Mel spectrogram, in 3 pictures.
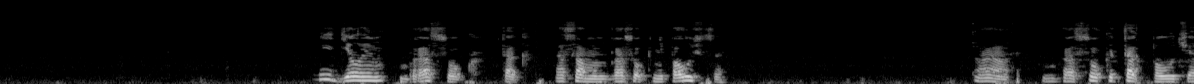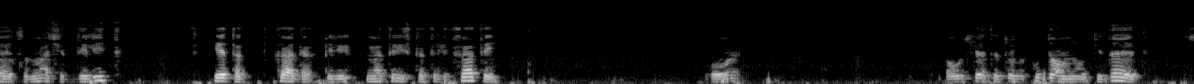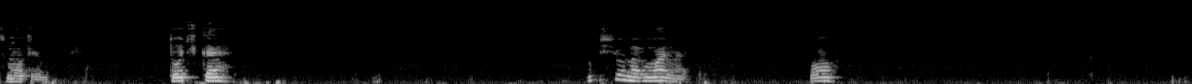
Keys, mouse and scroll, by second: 3.5 middle click, 5.3 click, 10.1 click, 11.7 Delete, 13.0 click, 14.4 g, 17.1 space, 18.0 space, 18.7 scroll down 1, 19.0 middle click, 20.1 space, 20.4 space, 21.2 click, 24.0 shift+middle click, 25.0-26.0 scroll down 1, 26.0 click, 34.8 middle click.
